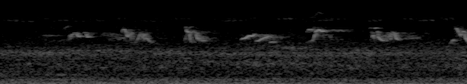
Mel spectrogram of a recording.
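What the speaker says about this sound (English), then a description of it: "You can hear a few chirping. Those are robins." Robins chirp in short, bright repeated notes at a steady rhythm, fairly faint over low outdoor background noise.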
